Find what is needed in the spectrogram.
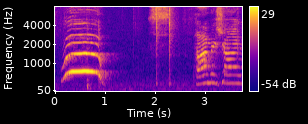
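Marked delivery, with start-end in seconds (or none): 0.1-1.0 high whooping cheer; joyful woo of a thrilled cook; excited whoop. Real, not acted. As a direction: let out a delighted whoop. Thrilled by the cooked food.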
